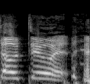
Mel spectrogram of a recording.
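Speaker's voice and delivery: mock yelling. Retelling what drivers yelled out the window: imitating drivers yelling. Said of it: "they would yell at the window".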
